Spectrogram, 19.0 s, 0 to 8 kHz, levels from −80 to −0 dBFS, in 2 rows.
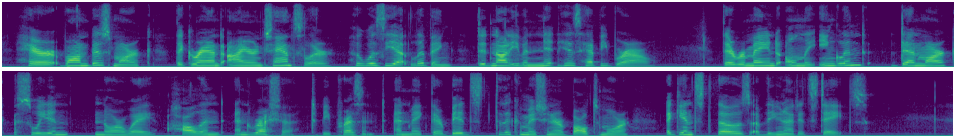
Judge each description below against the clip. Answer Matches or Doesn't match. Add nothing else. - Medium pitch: Doesn't match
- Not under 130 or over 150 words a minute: Matches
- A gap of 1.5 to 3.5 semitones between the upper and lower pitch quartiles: Matches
